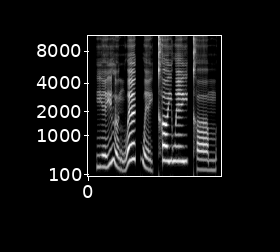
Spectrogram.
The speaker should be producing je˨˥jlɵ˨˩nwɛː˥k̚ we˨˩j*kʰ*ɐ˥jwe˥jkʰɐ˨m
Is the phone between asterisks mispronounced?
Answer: no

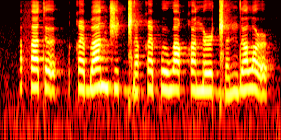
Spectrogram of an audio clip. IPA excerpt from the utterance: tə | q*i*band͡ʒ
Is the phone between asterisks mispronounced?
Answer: no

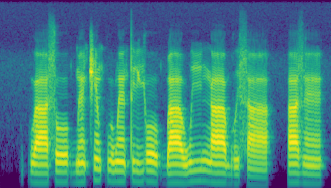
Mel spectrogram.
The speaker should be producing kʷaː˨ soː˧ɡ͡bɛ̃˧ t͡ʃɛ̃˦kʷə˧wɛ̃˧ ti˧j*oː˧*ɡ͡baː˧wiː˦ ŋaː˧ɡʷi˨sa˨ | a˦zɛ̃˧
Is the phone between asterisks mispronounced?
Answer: yes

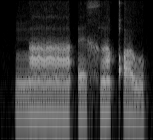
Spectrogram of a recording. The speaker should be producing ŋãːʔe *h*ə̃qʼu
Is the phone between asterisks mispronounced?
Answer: yes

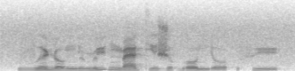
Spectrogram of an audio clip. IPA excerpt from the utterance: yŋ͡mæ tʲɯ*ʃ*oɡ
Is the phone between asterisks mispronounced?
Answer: yes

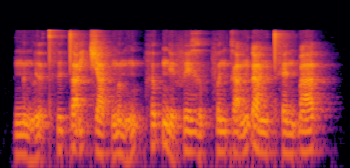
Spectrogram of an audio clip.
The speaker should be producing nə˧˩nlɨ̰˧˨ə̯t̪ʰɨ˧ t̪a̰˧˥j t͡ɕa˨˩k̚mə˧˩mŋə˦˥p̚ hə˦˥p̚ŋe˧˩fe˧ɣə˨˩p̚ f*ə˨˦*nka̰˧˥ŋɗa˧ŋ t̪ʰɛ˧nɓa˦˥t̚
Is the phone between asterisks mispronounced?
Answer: yes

